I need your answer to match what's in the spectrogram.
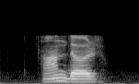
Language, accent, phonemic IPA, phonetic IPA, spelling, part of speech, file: Armenian, Eastern Armenian, /ɑnˈdoɾɾ/, [ɑndóɹː], անդորր, noun / adjective, Hy-անդորր.ogg
- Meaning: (noun) quiet, serenity, peace, calm; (adjective) quiet, serene, peaceful, calm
